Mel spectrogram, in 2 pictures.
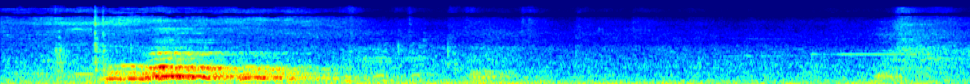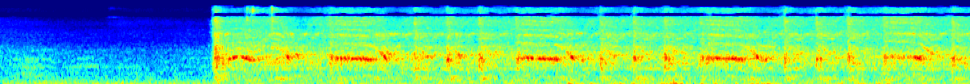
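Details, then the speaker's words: Ford FG Falcon ute on factory eGas LPG that repeatedly backfires hugely: quiet spell, then it lights abruptly and runs ragged and uneven, won't settle and sounds like no compression; strong smell of gas. "so yeah basically we get a backfire and then it sounds like it's got no compression"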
